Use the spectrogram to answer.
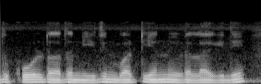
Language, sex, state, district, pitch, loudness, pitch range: Kannada, male, Karnataka, Koppal, 110 Hz, -15 LUFS, 105-115 Hz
